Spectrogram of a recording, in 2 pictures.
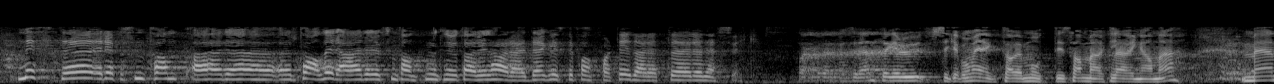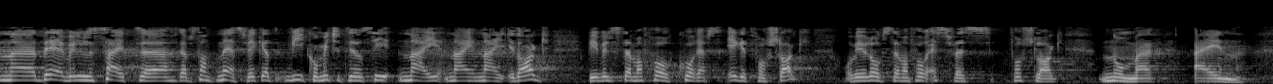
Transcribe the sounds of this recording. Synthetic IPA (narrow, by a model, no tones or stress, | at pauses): nɛst̪əɾɛpɾəsnt̪ʰɑnt̪æɾt̪ʰɑːləɾæɾɾɛpɾəsn̩t̪ʰɑnt̪n̩kʰnʉːt̪ɑːɾɪlhɑɾæɪd̪əkʰɾɪst̪ɪfɔlkəpɑʈiːd̪ɛæɾɛt̪ɾnɛsʋḭːk | t̪ʰɑkɔɛpɾɛsɪd̪ɛnt̪̚d̪ɛɡæɾʉːsɪkːəɾpɔɔmjɛɡt̪ʰɑːɾɪmuːt̪̚d̪ɪsɑmːəæɾkʰlæːɾɪŋɑnə | mɛnd̪ɛʋɪlsæɪt̪ʰɪlɾɛpɾsəɑnt̪ːneːsʋɪːkɑt̪ʋɪkʰɔmːəɾɪçːət̪ʰɪlɔsiːnæɪnæɪnæɪʔɪd̪ɑːɡ | ʋɪʋɪlst̪ɛmːəfɔɾkʰoːæɾɛfseːɡət̪fɔʂlɑːɡ | ʔɔ̰ʋɪʋɪloːɡst̪ɛmːəfɔɾɛ̰sʋeːsfɔʂlɑːɡnʊmːəɾʔæɪn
